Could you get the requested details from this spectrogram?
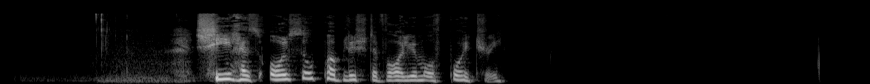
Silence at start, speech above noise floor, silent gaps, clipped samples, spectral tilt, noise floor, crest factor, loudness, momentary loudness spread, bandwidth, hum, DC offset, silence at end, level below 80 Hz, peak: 1.75 s; 60 dB; none; under 0.1%; -4.5 dB/octave; -83 dBFS; 22 dB; -23 LUFS; 24 LU; 11.5 kHz; none; under 0.1%; 3.7 s; -76 dBFS; -4 dBFS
